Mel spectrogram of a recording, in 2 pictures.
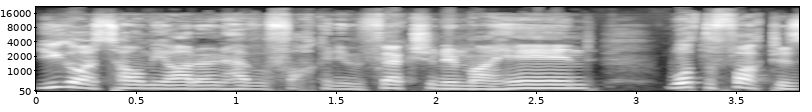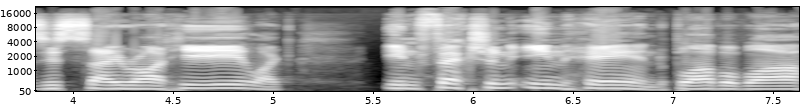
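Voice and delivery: furious, out-of-control screaming and shouting rant. Speaker retells a man confronting a nurse; retelling a man losing it. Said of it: "And he's losing it".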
